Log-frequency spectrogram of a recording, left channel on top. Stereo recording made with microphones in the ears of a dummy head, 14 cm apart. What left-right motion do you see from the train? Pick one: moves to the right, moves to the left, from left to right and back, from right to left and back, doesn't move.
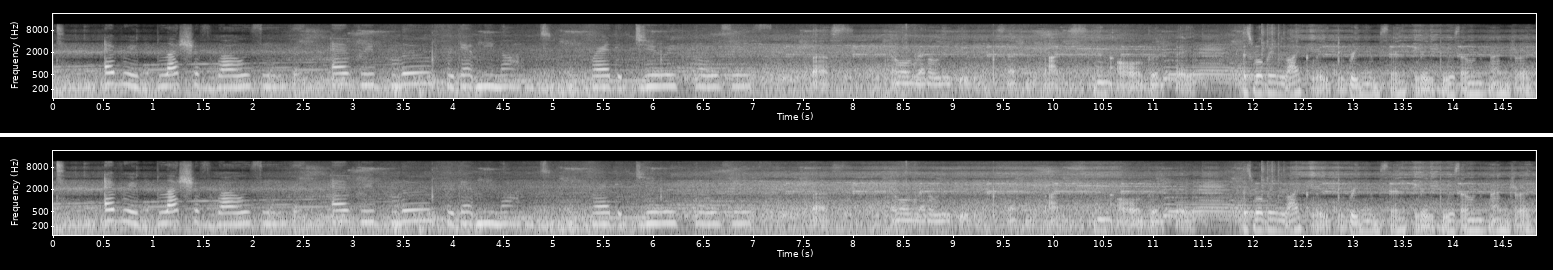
doesn't move.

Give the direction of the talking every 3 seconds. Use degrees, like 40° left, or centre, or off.
20° right, 20° left, 40° left, 40° left, 10° right.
